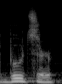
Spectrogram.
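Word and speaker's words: Bucer: guy named martin butzer it's spelled b-u-c-e-r but it's swiss so it's bootser he said the glory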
